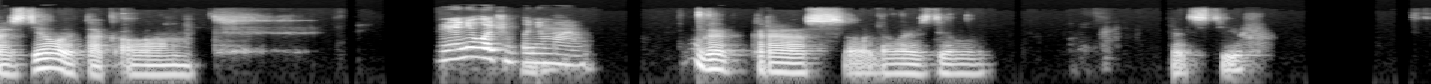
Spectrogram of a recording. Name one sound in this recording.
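A teenage boy speaks calmly through an online call.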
